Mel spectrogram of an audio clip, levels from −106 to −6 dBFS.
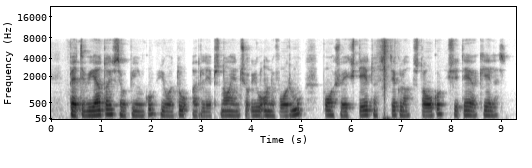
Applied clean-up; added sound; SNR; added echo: neural separator model SepFormer DNS4.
